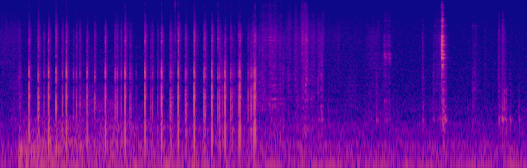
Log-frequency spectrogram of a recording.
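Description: A piece of metal filigree is tapped in a rapid, even series of short, bright clicks that ring out almost instantly. The taps run for about five seconds, then give way to quiet scraping and a few scattered taps, with one sharper, louder tap near the end.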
